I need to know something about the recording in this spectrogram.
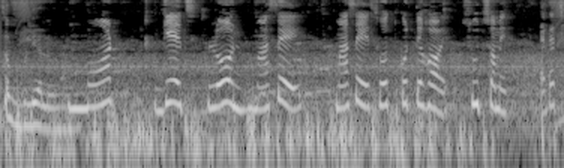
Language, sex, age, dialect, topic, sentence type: Bengali, female, 18-24, Western, banking, statement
